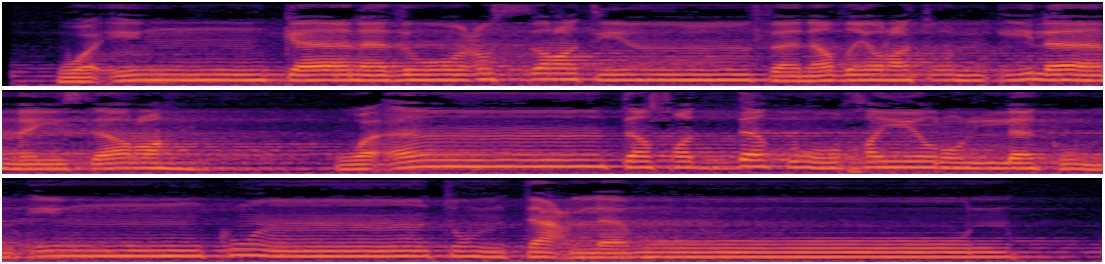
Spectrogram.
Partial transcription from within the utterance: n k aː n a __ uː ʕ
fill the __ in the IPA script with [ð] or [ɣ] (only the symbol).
ð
